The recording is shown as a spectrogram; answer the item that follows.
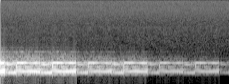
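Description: Fading tail of an electronic logo jingle: a few steady synthesized tones echoing in even pulses about six times a second, dying away to near silence.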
